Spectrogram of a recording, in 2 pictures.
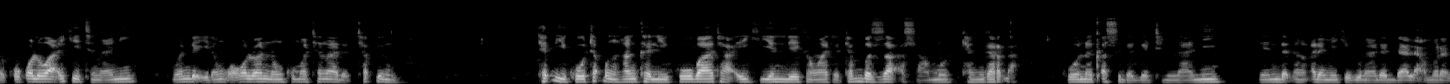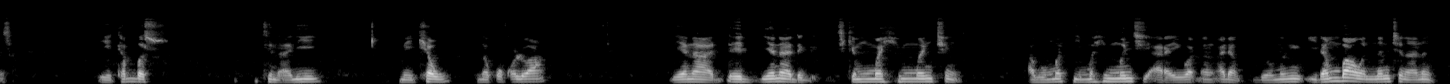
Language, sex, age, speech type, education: Hausa, male, 30-45, spontaneous, tertiary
